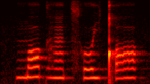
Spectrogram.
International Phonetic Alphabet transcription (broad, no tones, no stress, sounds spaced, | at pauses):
ŋ͡m ɒ ɡʱ æ̃ t͡sʰ o j ǃʼ ɒ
